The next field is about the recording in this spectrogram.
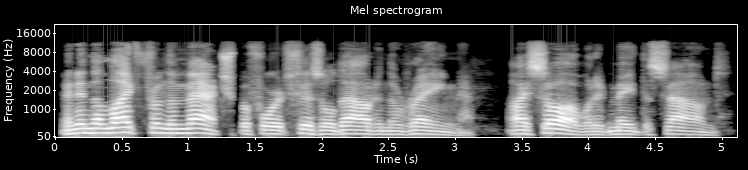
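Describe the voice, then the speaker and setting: An actor playing a hard-boiled crook with an American accent, dramatically acting and narrating in old-time radio horror style. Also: male voice, mid-range voice, moderate pace, no room sound, studio quality, close to an everyday voice. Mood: tense narration. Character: Stanley, hard-boiled male crook narrating his own doom.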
